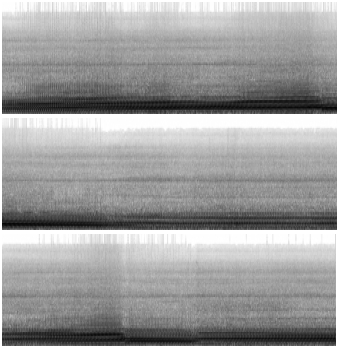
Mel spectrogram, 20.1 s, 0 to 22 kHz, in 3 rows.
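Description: Ducati Hypermotard 1100S's air-cooled L-twin engine, heard from the saddle while riding under load. The revs climb steadily and drop sharply at an upshift about six seconds in. They climb again and drop sharply at a second upshift near the end.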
